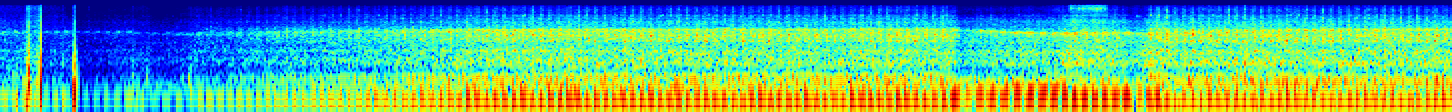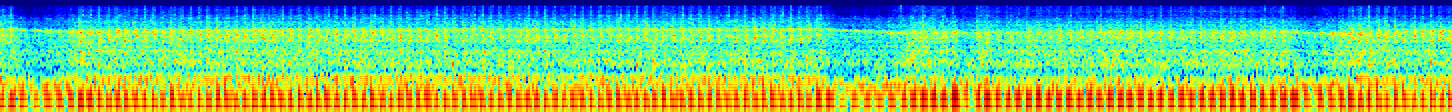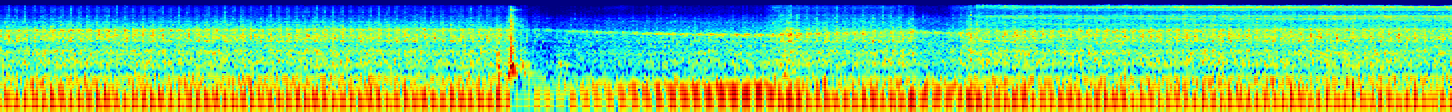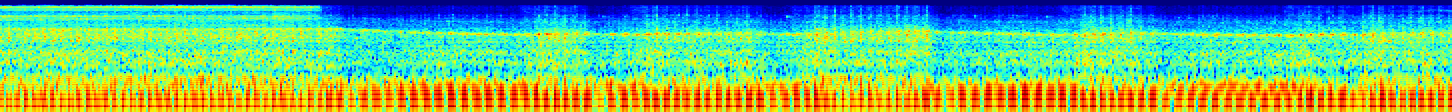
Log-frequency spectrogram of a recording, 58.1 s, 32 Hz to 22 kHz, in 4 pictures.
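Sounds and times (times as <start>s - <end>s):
hydraulic whine: 0.0s - 2.6s, 32.6s - 51.7s
diesel engine idling: 0.0s - 58.0s.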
